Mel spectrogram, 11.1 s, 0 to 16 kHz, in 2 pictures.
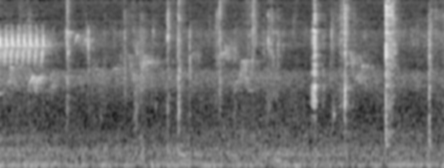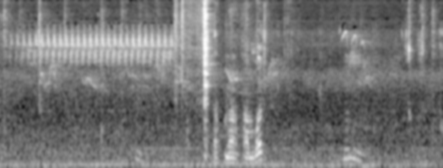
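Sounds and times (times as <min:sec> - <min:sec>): low steady hum: 0:00.0 - 0:11.0
chewing clicks and lip smacks: 0:10.6 - 0:11.0.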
